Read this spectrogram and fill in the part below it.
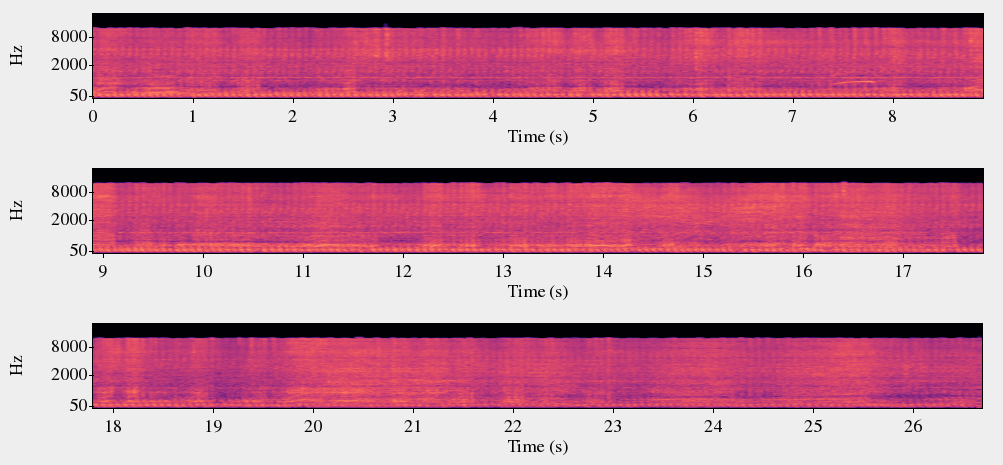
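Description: Dirt bike engines rev and strain up a steep slope.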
